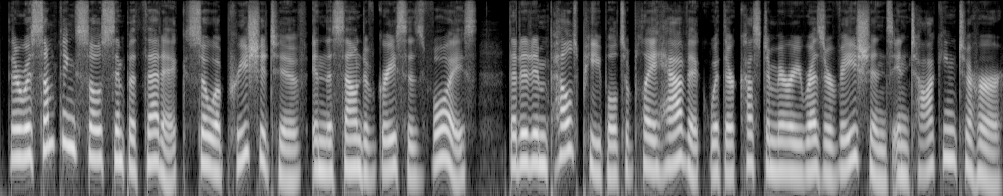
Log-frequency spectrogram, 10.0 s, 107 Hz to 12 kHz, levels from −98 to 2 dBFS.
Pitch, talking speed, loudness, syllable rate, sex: 215 Hz, 165 wpm, -19 LUFS, 5.4 syllables/s, female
